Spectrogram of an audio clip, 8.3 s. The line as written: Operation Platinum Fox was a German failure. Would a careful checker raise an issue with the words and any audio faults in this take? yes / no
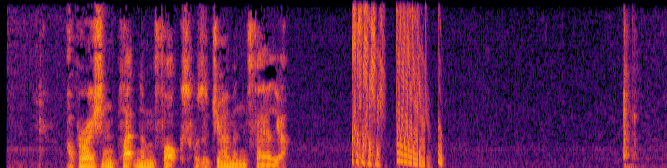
yes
